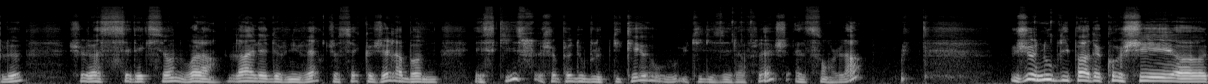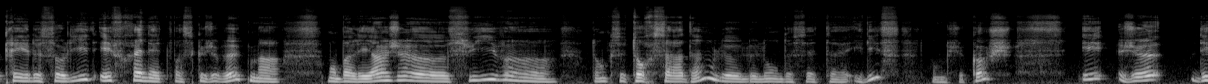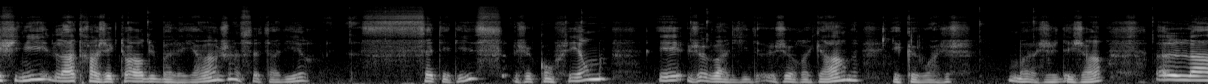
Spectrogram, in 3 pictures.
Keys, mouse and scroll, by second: 0.9 click, 7.2 click, 10.3 click, 13.3 click, 25.4 click, 27.6 click, 29.8 click, 31.0 click, 33.1 KP_1, 33.9-34.6 right drag, 34.8-35.3 scroll up 2, 35.6-36.2 drag.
